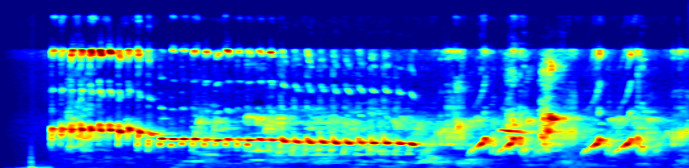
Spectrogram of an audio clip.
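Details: Domestic canary song imitating a lovebird, a fast dense delivery: a long rapid trill of high buzzy notes sliding downward, then quick repeated rising and falling chirps; a brief thump opens.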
